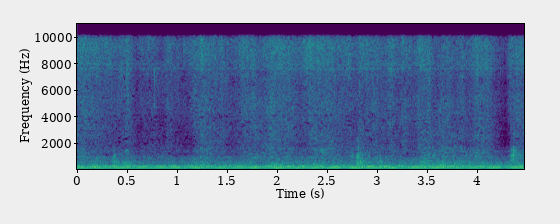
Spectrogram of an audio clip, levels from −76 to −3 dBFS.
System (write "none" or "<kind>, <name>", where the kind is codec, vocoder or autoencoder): vocoder, BigVGAN v2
